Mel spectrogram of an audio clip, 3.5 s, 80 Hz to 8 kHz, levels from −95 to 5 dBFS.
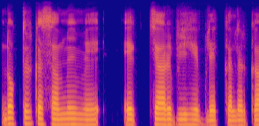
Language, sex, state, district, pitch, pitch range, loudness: Hindi, male, Arunachal Pradesh, Longding, 120 Hz, 115-125 Hz, -19 LUFS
